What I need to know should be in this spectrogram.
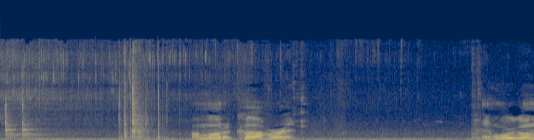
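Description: A lid clanks onto a pot.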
